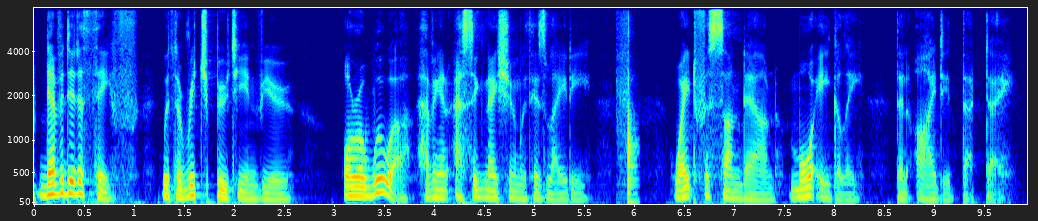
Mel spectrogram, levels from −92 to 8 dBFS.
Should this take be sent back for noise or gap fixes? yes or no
yes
